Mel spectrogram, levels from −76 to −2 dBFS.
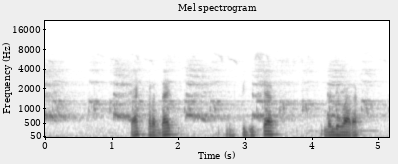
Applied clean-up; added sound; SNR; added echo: none; Bird; 10 dB; none.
